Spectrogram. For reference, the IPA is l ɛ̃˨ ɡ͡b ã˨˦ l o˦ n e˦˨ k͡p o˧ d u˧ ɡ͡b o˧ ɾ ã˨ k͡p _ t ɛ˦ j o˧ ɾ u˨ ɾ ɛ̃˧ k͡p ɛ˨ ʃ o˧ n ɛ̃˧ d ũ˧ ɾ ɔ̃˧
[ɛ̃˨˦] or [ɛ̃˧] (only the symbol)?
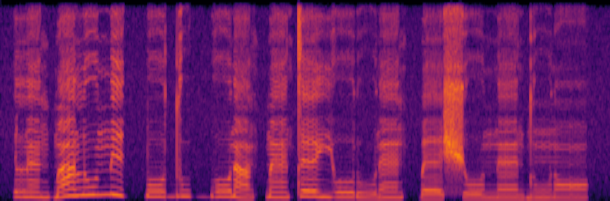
ɛ̃˧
